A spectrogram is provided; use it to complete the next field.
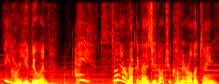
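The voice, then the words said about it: Put-on Irish accent. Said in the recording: “I just like talking with an Irish accent.”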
